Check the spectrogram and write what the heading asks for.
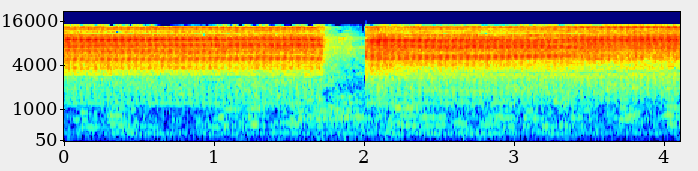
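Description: Tattoo machine buzzing steadily as its needle works into the skin. It cuts out briefly just under two seconds in, then starts up again.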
